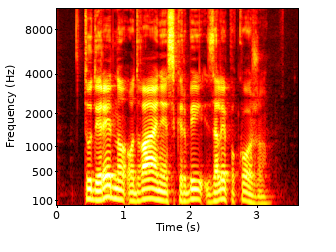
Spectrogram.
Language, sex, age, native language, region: Slovenian, male, 30-49, Slovenian, Savinja region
